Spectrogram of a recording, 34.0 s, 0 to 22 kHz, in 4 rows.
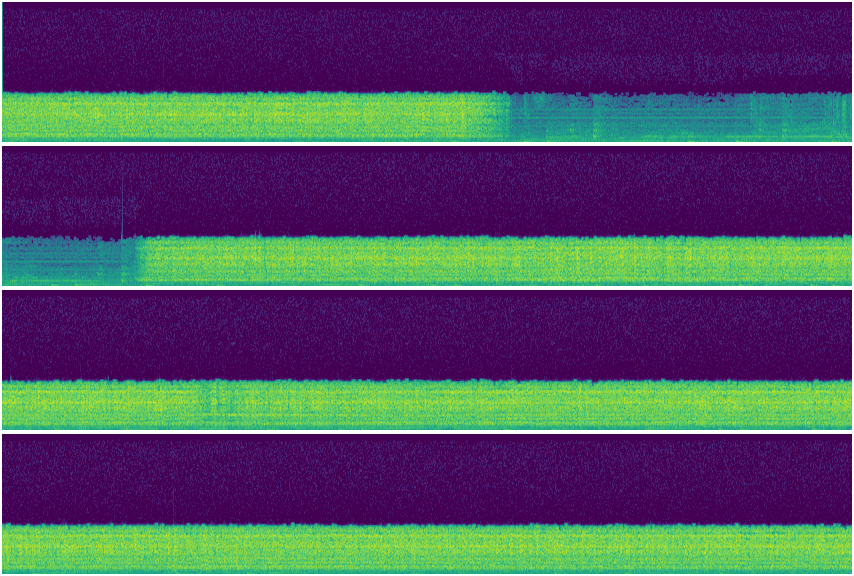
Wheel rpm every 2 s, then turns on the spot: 160, 160, 80, 0, 0, 130, 160, 170, 160, 160, 160, 160, 160, 160, 160, 160, 160.
none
